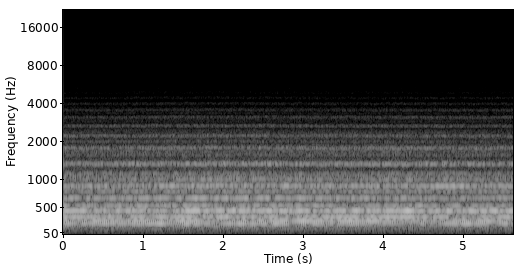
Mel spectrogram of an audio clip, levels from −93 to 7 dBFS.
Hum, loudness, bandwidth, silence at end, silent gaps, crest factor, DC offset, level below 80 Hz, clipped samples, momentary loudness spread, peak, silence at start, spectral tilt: none; -26 LUFS; 3.8 kHz; 0 s; none; 14 dB; under 0.1%; -66 dBFS; under 0.1%; 2 LU; -12 dBFS; 0 s; -8 dB/octave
